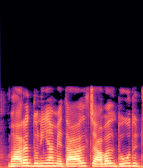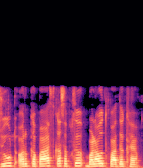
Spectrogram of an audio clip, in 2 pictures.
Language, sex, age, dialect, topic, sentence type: Hindi, female, 18-24, Hindustani Malvi Khadi Boli, agriculture, statement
